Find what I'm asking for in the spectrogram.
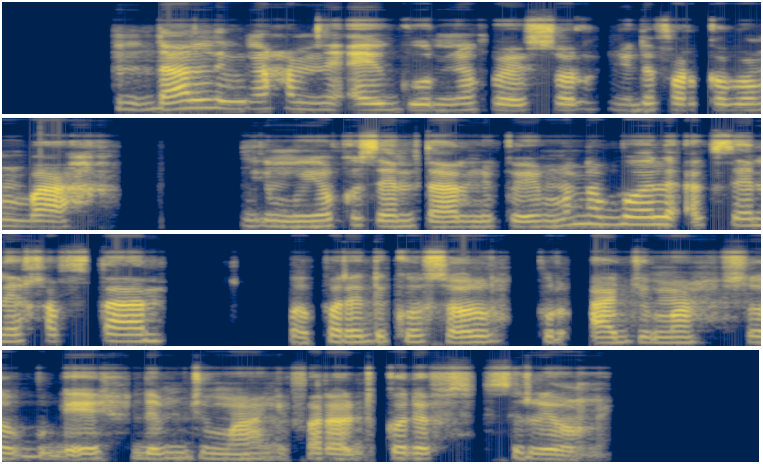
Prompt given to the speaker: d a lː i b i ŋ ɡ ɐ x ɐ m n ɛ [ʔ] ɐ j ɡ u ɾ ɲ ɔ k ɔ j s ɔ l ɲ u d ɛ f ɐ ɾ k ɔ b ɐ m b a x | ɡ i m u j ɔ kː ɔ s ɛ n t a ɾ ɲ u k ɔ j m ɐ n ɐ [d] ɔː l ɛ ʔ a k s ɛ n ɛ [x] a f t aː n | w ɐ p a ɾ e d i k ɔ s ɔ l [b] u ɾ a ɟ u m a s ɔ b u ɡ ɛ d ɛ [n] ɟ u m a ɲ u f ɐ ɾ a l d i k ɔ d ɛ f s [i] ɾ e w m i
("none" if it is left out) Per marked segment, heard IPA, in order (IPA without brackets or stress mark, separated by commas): ʔ, b, x, p, m, i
